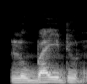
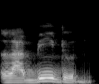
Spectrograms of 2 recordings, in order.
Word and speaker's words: Labid: Ini dibaca Lubaidun. Ada juga yang bacanya Labidun. Ya, nama orang ya. Dia Labid, boleh juga Lubain, gitu ya. Jadi, dibaca Lubaidun atau Labidun juga boleh ya.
